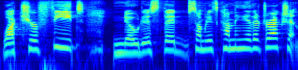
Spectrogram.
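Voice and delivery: high urgent warnings; anxious ego voice. Retold or imitated. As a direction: fire off warnings like a nervous spotter. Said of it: "ego voice that screams at you".

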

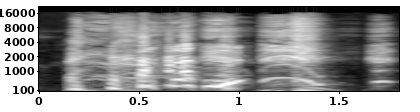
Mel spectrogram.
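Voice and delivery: loud squealing laugh; high burst of laughter. Real, not acted. Laughs at sister's reaction.

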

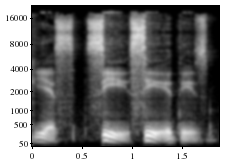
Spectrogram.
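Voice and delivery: very low put-on man's voice; deep, mock-grave refusal; antique shopkeeper. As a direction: imitate a grave old movie actor, far down in pitch. Mimicking the shopkeeper.

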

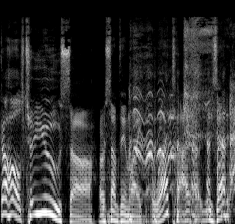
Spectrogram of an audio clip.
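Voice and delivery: a clumsy fake English gentleman voice; a bad British accent, laughing through it. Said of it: "That was literally the worst English accent".

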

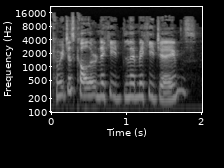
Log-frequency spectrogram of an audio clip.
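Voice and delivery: high-pitched mock pleading; imitated co-host request. Co-host asking to just call her [name], high mock plea. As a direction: mimic a plaintive request, stretching the name. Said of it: "It's like".

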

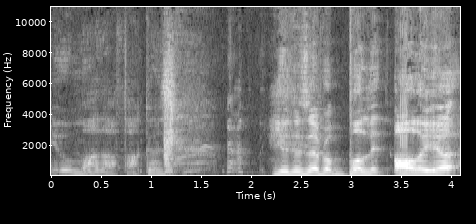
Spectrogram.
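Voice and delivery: lightly done mob boss threat, loud at the end; a hint of an Italian gangster growling. The man threatens everyone like a mob boss. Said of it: "Italian mob boss".

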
